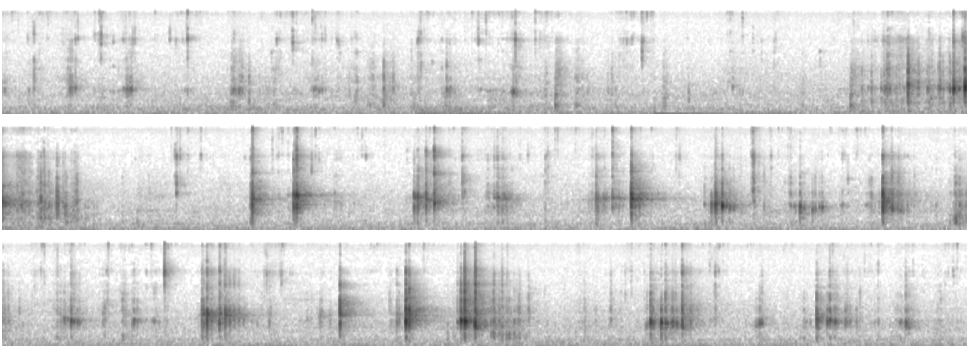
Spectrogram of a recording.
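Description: Dry white slate pencils being bitten and chewed. Soft, quiet chewing at first, then a loud crunching bite about nine seconds in. After that come sharp crunches about once a second as the pieces are chewed.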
